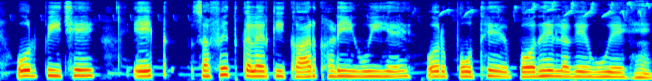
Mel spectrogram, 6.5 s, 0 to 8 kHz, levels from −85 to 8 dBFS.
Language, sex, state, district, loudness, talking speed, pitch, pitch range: Bhojpuri, male, Uttar Pradesh, Gorakhpur, -14 LUFS, 145 wpm, 190 Hz, 180-205 Hz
